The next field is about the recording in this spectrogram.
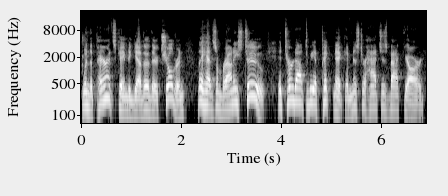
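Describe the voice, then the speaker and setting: A man reading a picture book aloud to children, expressively, with deliberate phrasing and stressed story beats. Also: fairly high pitch, sing-song.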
